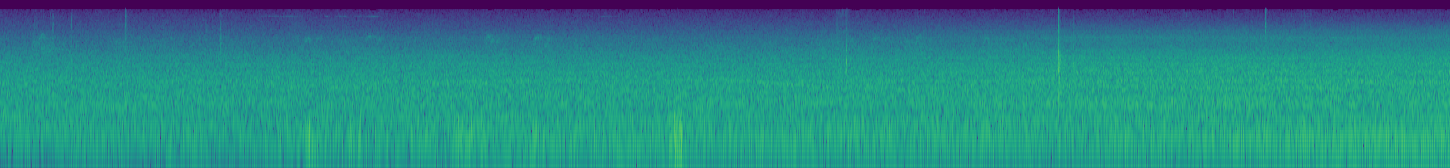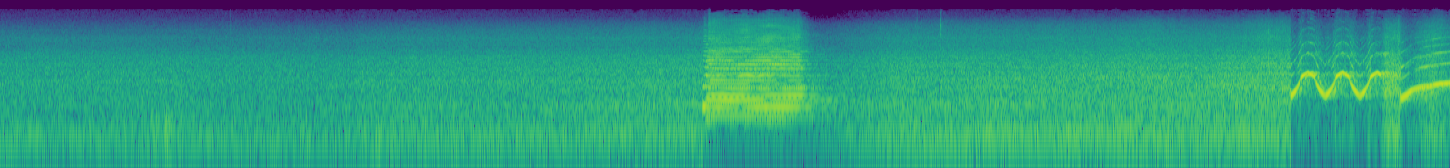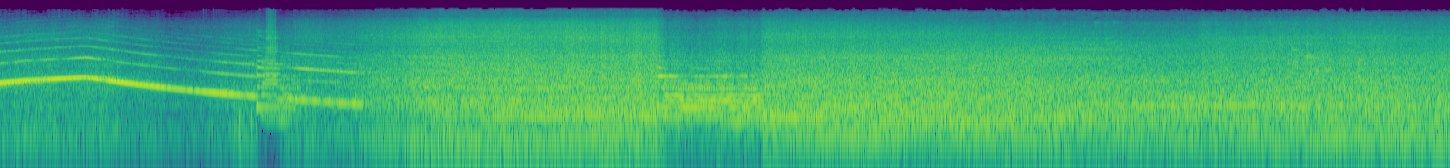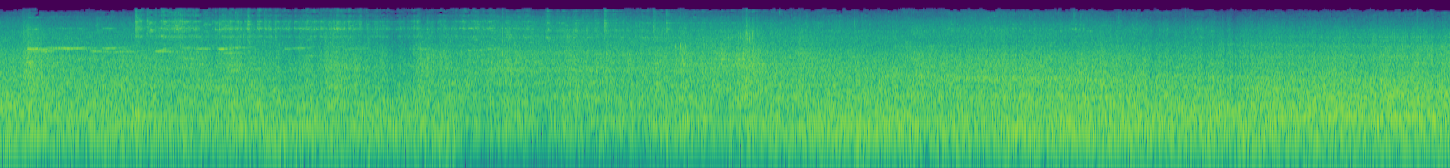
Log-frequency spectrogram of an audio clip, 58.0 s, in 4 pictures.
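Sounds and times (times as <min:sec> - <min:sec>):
train engines and wheels din: 0:00.0 - 0:58.0
train horn blast: 0:21.5 - 0:23.0, 0:31.6 - 0:32.1, 0:34.2 - 0:37.5
siren wailing: 0:27.4 - 0:32.7.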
